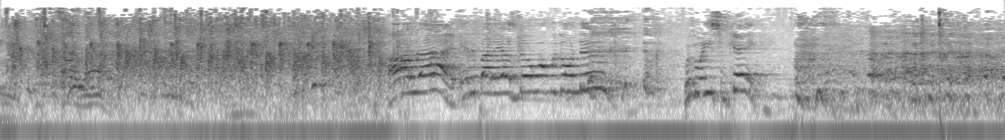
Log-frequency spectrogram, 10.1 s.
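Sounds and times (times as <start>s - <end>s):
laughter: 0.0s - 3.8s, 7.9s - 10.0s
audience clapping: 0.0s - 5.4s
speech: 3.9s - 10.0s.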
